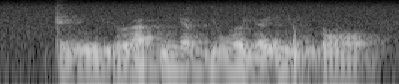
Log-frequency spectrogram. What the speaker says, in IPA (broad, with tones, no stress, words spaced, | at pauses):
ʈi˧mɲi˨˩˦ɹa˦˥t̚ɲa˦˥t̚ ju˧ə̯jɛ˧˥ɲa˨˩˨mɗɔ˧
